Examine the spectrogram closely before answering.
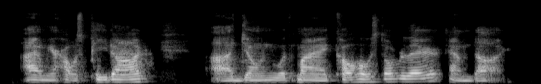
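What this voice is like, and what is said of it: Soft, smooth R&B DJ voice. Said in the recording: “I will be using my R&B DJ voice because I can't be too loud ... no yelling”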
